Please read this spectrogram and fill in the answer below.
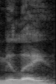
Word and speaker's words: Millet: I met my master in psychiatry, Lucien Millet, M-I-L-L-E-T, Millet, you pronounce it that, or Millet, who was what was known as a humanist psychiatrist.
